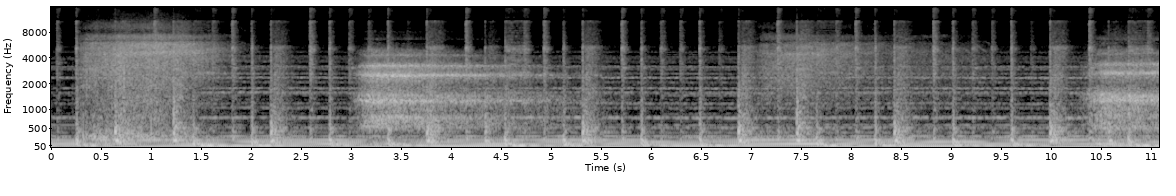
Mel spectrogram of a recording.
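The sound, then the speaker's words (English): A group of people taking big deep breaths together: a few loud, rushing inhales and exhales over a steady tonal background with many sharp clicks, and no speech. “Gather around close. Look each other in the eyes. And take three big breaths. That's right. One, two, three.”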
